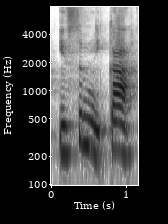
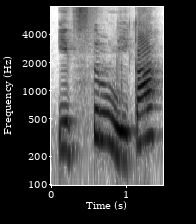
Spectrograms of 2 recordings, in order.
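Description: First: 있습니까 said fast and softer, run together at native speed; 있습니까 at everyday pace; quick natural say. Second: 있습니까 drawn out slowly, each syllable clear, with a rising end; 있습니까 read slowly and clearly as a question; slow model reading. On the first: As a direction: toss off 있습니까 quickly, as in normal speech. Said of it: "Có nghĩa là có không?". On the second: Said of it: "có nghĩa là cái người mà đến ý". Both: Shown as a demonstration.

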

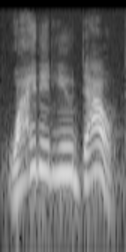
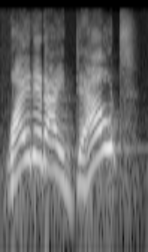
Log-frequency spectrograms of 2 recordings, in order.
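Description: First: Measured, slightly higher question; mild reproach, read out as a quote. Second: High, drawn-out disbelieving echo; slow, rising, indignant question; incredulous. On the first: A narrator's reading. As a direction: ask it as a gentle challenge. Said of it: "he said". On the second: Pretend. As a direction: throw the question back in mock disbelief. Peter's acted incredulous comeback.

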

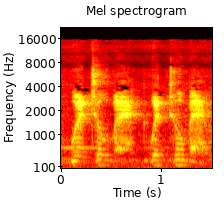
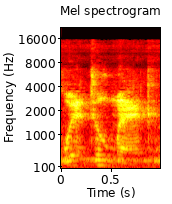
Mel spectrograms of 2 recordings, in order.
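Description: First: Repeating the cabbie's side-of-mouth line to learn it; practising cabbie voice. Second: Imitating a cabbie talking out of the side of his mouth; gruff cab driver. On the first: Shown as a demonstration. Puppeteer practising the cab driver's voice after the ride, side of the mouth. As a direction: drill the cabbie's voice out the corner of your mouth. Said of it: "I'm trying to learn to do this voice".

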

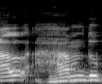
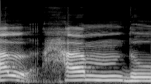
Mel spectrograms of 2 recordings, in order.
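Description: First: "হামদু" with a lightly voiced হা, no breath of air; voiced, unaspirated হা. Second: "হামদু" with a light stream of air on the হা; breathed-out হা. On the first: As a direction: say "হামদু" quickly with a plain sounded h. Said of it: "অনেকেই আমরা এই জায়গার মধ্যে একটি ভুল করি". ("হামদু"-র হা হালকা আওয়াজ করে, বাতাস ছাড়া) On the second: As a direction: draw out "হামদু", letting air out through the mouth on its first sound. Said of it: "হালকা বাতাস বের করতে হবে". ("হামদু"-র হা মুখ দিয়ে হালকা বাতাস বের করে) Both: Shown as a demonstration.

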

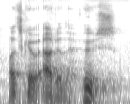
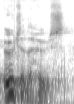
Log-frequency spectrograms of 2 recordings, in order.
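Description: First: American-Scottish lilt, "hoose" for house; Canadian-Scottish "hoose", "out" less rounded; Canadian-Scottish accent. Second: "out" said as "oot", matching "hoose"; Scottish-tinged Canadian "oot" and "hoose". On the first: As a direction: imitate a Vancouver accent with Scottish vowels. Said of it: "kind of American Scottish". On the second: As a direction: say "out of the hoose" with long oo in both. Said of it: "or they say". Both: Shown as a demonstration.

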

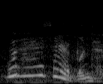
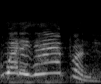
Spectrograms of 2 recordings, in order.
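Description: First: Anxious question. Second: Very high, insistent question; urgent demand. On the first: First asking, distant and high. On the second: Husband brushing aside wife's questions, urgent demand. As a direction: cut in and demand to know. Asks again, louder and more urgent. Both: Acted.

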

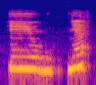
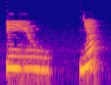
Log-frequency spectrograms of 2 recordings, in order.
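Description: First: "yêu nhất" called out with a rising end; first listing of the word; word listed for pupils. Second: "nhất" with a clear final ếch rhyme and rising end; careful pronunciation. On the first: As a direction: announce "yêu nhất" to the class. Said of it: "Các em chú ý cho cô từ". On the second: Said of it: "phát âm vần ếch nằm trong tiếng nhất". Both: Shown as a demonstration.

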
